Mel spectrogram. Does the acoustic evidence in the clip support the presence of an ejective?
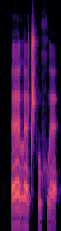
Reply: yes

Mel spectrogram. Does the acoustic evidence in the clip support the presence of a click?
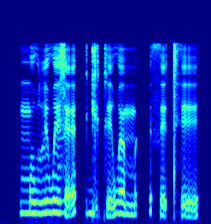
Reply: no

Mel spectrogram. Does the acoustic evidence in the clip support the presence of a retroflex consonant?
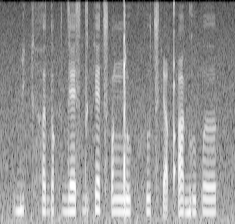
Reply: no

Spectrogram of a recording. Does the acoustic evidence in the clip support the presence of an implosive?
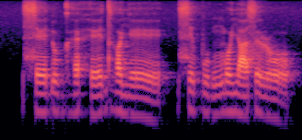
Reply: yes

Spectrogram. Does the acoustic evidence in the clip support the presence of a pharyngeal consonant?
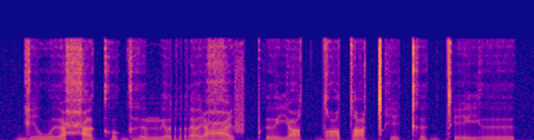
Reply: yes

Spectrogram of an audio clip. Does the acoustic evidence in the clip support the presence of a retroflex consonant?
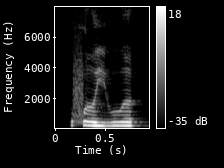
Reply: no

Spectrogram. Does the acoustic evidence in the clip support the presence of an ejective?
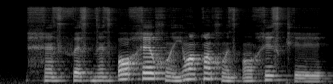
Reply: no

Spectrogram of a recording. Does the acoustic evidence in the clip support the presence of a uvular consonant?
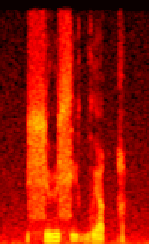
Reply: yes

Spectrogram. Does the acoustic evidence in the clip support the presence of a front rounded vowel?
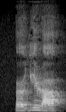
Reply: yes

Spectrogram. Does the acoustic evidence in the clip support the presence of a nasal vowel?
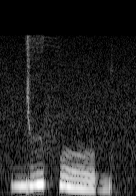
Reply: no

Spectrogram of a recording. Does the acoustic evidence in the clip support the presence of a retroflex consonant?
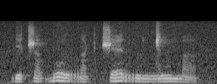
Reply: no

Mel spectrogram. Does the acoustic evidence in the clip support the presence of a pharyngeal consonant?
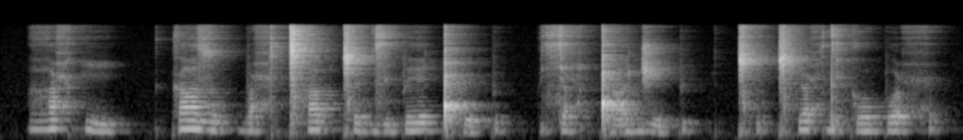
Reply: yes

